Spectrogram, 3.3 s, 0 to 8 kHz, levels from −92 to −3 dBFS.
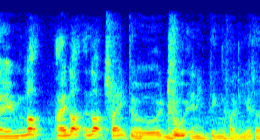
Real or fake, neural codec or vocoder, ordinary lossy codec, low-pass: fake; vocoder, 44.1 kHz, 128 mel bands, Pupu-Vocoder; AAC, 48 kbps; 7.2 kHz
